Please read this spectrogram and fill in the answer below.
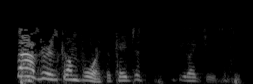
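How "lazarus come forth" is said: big, booming, loud, commanding shout. Imagining raising a dead person, calling lazarus to come forth: loud voice. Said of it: "I'm going loud voice".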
